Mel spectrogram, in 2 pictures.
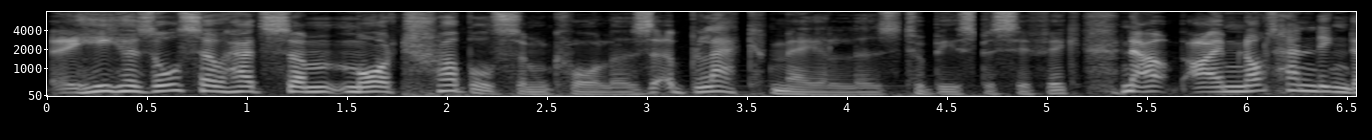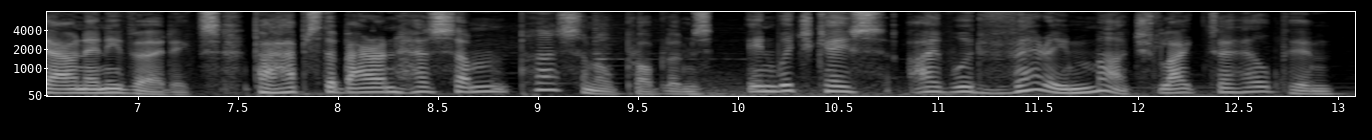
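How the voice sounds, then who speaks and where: An actor playing a suave, scheming count in a video game, speaking in florid, measured and insinuating phrases. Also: male voice, fairly high pitch, very animated. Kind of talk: video game cutscene dialogue.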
